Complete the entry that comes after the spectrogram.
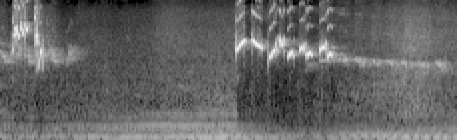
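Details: Orange-headed thrush giving a high, sharp note pair, a pause, then a rapid string of bouncing whistles ending in a long falling tone. Used to get other birds singing.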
